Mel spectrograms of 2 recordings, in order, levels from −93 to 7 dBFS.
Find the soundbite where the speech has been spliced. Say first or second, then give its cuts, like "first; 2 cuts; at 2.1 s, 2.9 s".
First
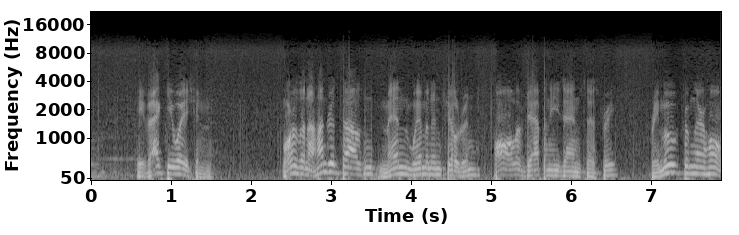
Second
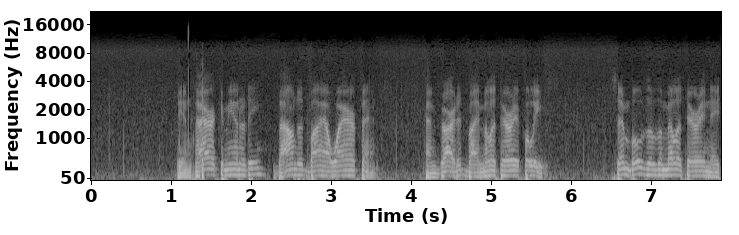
first; 1 cut; at 2.8 s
